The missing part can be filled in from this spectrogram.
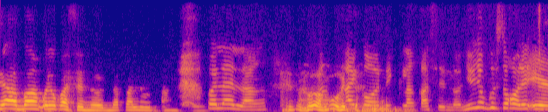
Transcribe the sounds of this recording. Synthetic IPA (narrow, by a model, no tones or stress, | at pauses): naʔɐbaːʔɐŋkojʊŋkɐsɛnonːɐkɐluːt̪̚ɐŋwɐlaːlɐŋnmɐbuːtj̪oːnɪklɐŋkɐsɛnonjʊnjʊŋɡʊst̪okonɐnʔɛ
